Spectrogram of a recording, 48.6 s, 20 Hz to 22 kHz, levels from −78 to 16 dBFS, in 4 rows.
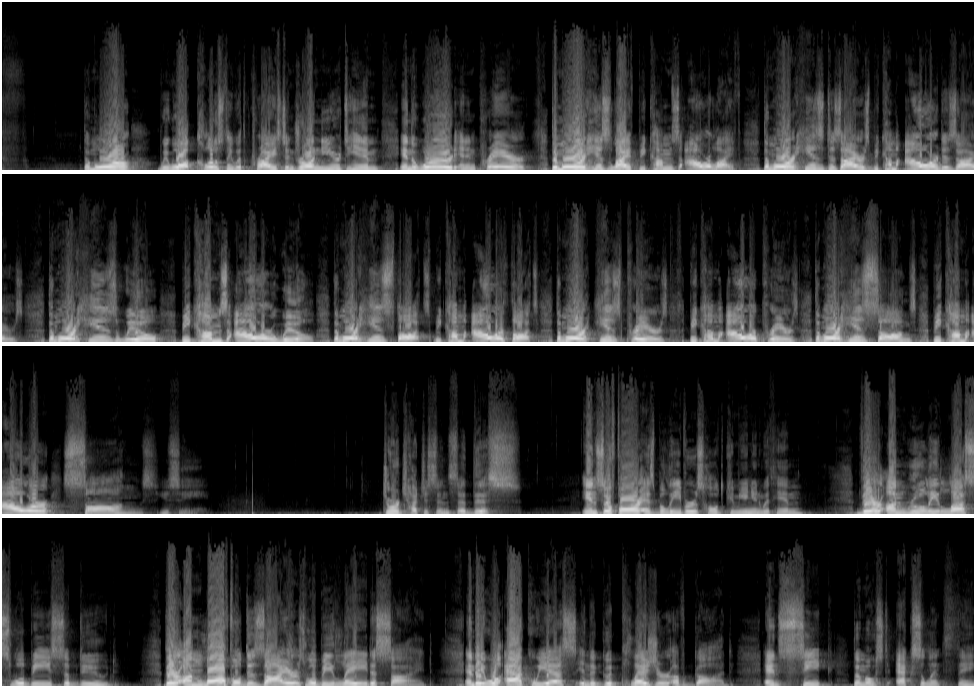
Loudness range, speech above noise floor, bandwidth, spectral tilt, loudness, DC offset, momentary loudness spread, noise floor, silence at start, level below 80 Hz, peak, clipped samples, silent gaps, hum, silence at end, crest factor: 9 LU; 43 dB; 16.5 kHz; -4.5 dB/octave; -10 LUFS; under 0.1%; 14 LU; -54 dBFS; 1.05 s; -44 dBFS; 0 dBFS; under 0.1%; none; none; 0 s; 10 dB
